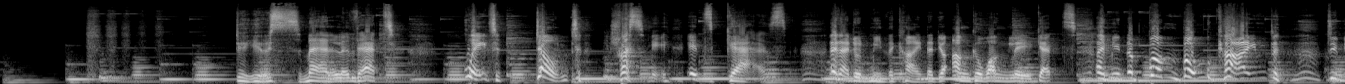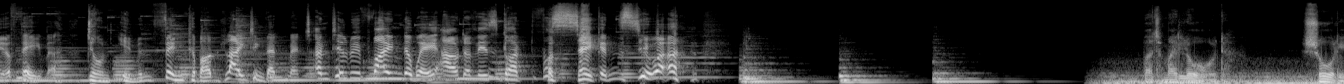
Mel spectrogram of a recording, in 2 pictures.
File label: English Character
